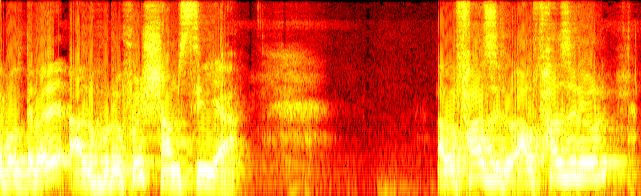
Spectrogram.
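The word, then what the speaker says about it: الفجر: আল ফাজরুর আলিফ লামের লাম উচ্চারণ হচ্ছে, তাই এটিকে আমরা বলতে পারি আল হুরুফুল কামারিয়া।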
